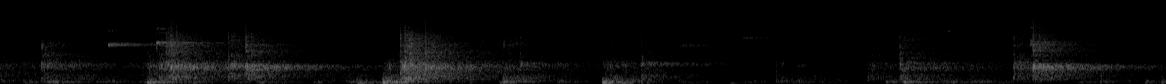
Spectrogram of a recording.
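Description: Quick footsteps thud on a wooden floor.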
